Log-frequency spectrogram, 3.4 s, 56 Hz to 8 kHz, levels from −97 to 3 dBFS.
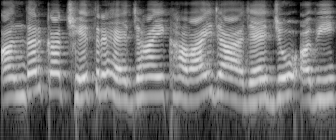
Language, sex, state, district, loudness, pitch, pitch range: Hindi, female, Chhattisgarh, Bilaspur, -14 LUFS, 255 Hz, 240-270 Hz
